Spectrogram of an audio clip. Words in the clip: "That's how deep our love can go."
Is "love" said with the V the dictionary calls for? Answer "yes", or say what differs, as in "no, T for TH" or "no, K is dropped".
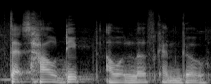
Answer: no, F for V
